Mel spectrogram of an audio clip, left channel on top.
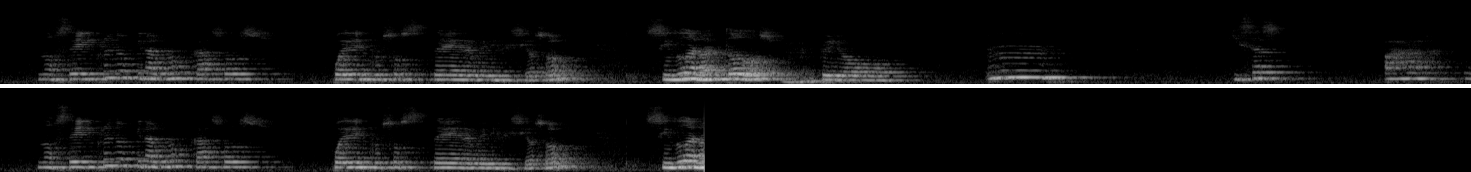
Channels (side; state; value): right; drops out; at 7.1 s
